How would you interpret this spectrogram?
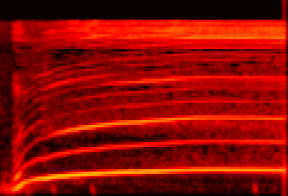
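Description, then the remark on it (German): Loud air-raid sirens wind up from a low pitch and rise into a steady, sustained wail, continuous with no speech over it. “Und auf einmal gingen die Sirenen los.”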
